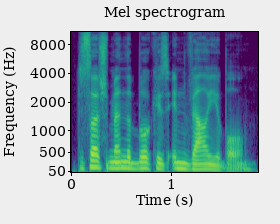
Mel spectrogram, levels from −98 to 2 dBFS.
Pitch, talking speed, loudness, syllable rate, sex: 115 Hz, 225 wpm, -18 LUFS, 5.9 syllables/s, male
